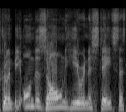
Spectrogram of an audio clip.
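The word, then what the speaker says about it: DAZN: or so your time it's going to be on the Zone here in the states that's the $999 stream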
